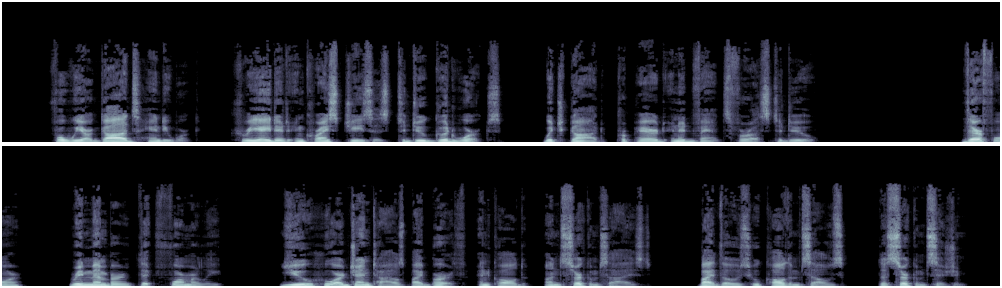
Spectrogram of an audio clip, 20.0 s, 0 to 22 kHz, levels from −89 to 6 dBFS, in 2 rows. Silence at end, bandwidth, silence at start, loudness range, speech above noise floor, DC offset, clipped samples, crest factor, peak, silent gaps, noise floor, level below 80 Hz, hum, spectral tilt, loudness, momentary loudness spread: 0.45 s; 16 kHz; 0.55 s; 6 LU; over 69 dB; under 0.1%; under 0.1%; 22 dB; 0 dBFS; 2.03-2.29 s, 5.05-5.39 s, 8.22-9.57 s, 10.26-10.64 s, 12.24-12.74 s, 15.32-15.37 s, 16.56-16.92 s, 18.50-18.70 s; under -90 dBFS; -66 dBFS; none; -5.5 dB/octave; -21 LUFS; 16 LU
